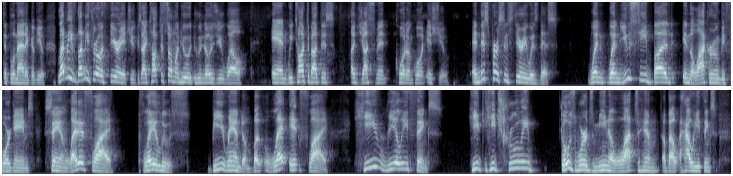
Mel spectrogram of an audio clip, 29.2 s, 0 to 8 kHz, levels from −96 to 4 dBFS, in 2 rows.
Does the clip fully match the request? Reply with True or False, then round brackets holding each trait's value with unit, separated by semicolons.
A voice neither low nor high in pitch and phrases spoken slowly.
False (155 Hz; 160 wpm)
